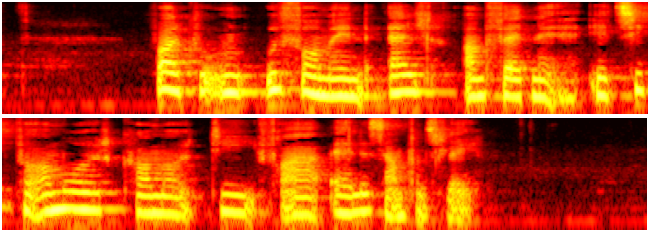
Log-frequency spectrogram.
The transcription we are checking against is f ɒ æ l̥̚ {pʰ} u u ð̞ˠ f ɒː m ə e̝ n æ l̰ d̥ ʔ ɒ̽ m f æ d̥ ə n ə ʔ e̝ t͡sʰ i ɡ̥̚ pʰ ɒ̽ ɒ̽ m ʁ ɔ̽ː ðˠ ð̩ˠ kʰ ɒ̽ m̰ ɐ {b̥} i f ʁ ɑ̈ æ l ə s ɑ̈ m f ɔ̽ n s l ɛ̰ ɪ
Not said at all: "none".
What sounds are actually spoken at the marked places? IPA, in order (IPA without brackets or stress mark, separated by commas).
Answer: kʰ, d̥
